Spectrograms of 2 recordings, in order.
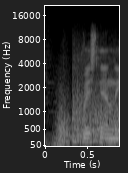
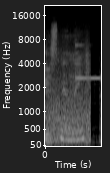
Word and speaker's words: весняний: казали весняний чи весняний обидва варіанти правильні словник запевняє що у цьому слові наголос подвійний весняний ве весняний весняний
